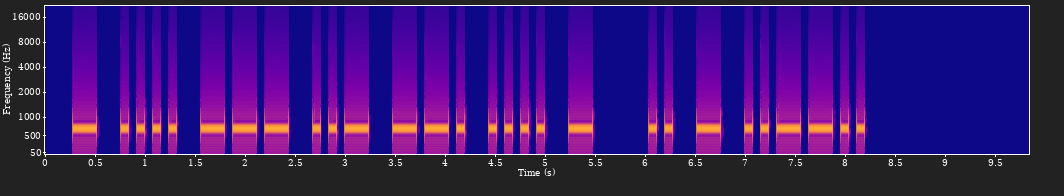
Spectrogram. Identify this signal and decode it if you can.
Morse code, heard as a keyed tone, about 16 wpm, 700 Hz. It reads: THOUGHT IT?
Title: Sentences from Top 300 Words and Abbreviations 15wpm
